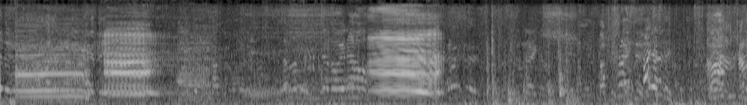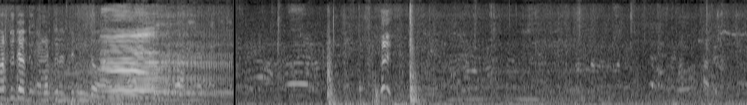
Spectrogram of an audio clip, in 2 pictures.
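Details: Gaiya cows, among the biggest cattle, on a cattle farm during unloading: several harmonic, wavering moos overlap and rise and fall through the stretch, with steady crowd and vehicle rumble underneath.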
